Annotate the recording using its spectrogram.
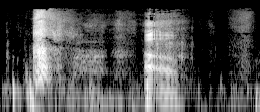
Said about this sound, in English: Uh-oh. …'s sneezing. Oh, man, I'm sneezing.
